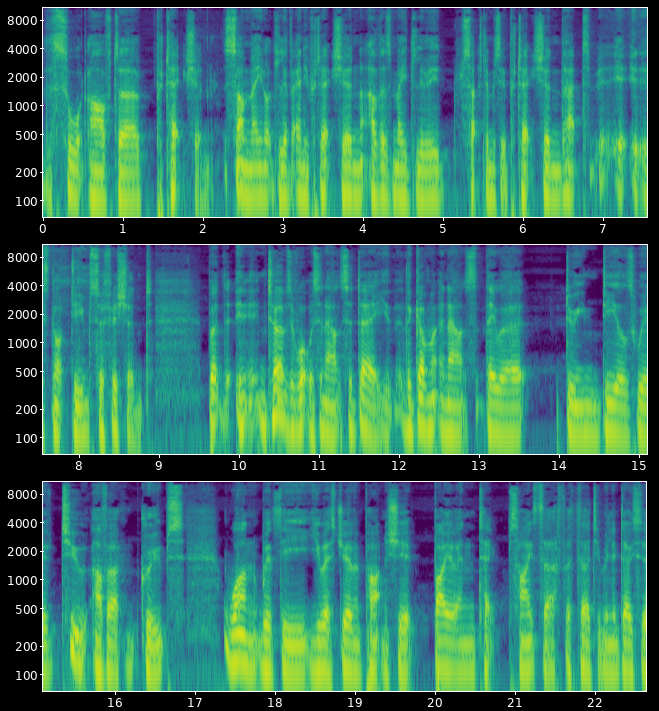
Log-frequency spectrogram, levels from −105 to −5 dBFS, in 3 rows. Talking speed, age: 135 wpm, 50-69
